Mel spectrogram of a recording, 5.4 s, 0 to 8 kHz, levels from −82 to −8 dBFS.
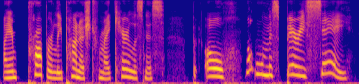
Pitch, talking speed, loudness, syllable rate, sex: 275 Hz, 155 wpm, -18 LUFS, 5.1 syllables/s, female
